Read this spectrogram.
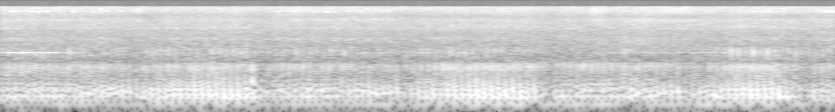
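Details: Kitten purring steadily during a lazy day, a low continuous rumble rising and falling in slow cycles of breathing, close and quiet with no other sounds.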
